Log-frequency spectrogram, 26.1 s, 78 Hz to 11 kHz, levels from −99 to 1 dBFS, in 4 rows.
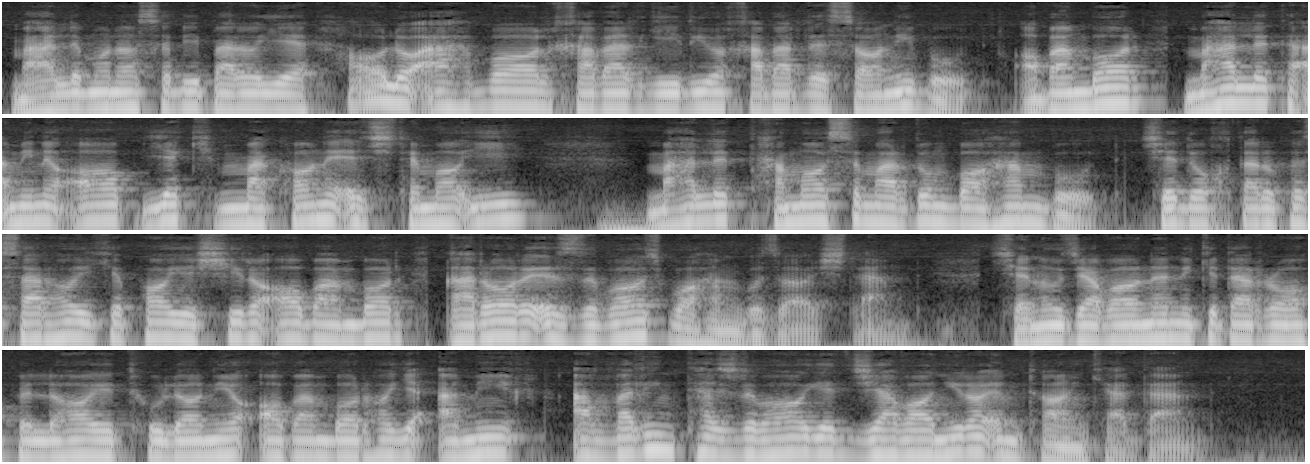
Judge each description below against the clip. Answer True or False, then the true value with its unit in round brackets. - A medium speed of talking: True (120 wpm)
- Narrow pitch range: True (2.1 semitones)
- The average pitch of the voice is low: True (105 Hz)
